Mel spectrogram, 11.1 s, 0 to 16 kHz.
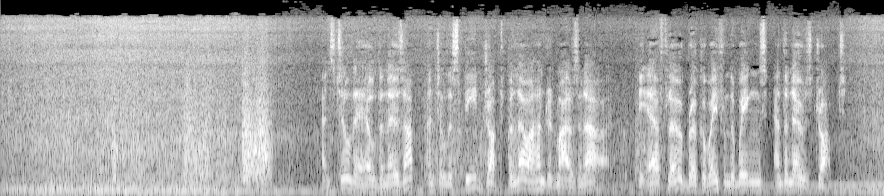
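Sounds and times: piston engines droning: 0:00.0 - 0:11.0.

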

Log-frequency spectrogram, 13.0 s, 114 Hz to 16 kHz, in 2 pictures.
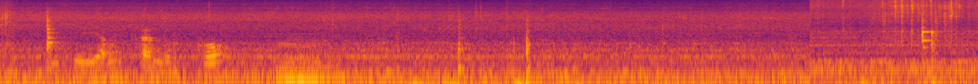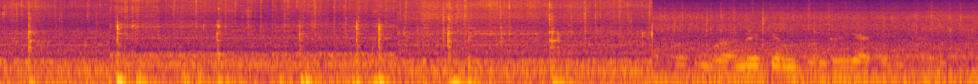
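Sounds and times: vegetables sizzling in oil: 0:00.0 - 0:13.0
spatula clicking against pan: 0:05.9 - 0:10.9.

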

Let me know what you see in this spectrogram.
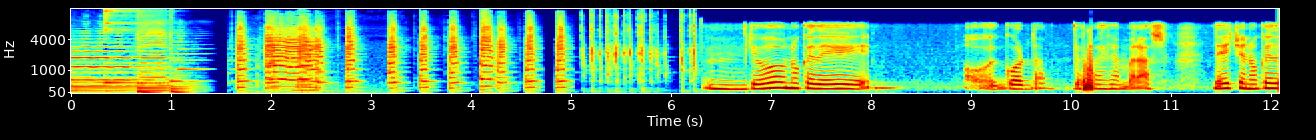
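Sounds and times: keyboard typing clicks: 0:05.1 - 0:06.4
woman speaking: 0:06.3 - 0:08.4, 0:09.0 - 0:12.0.

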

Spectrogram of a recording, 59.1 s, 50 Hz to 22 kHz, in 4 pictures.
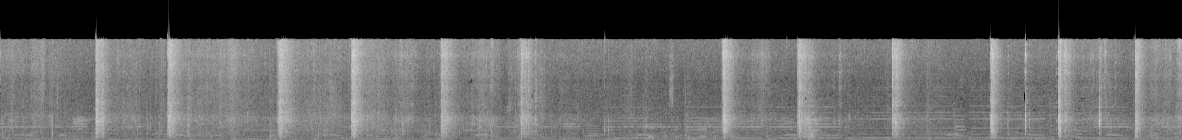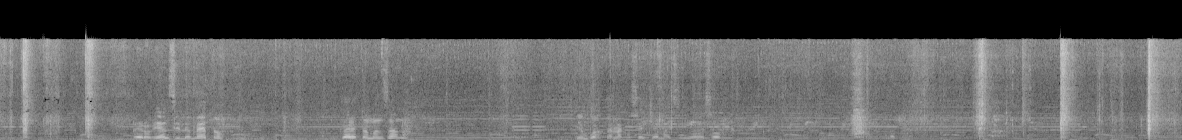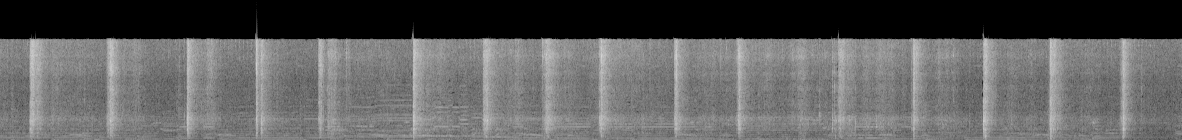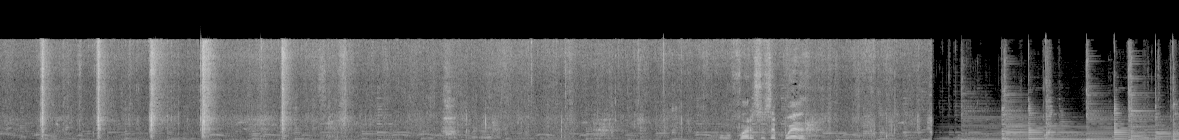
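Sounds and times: machete chopping brush: 0:00.0 - 0:07.8, 0:08.9 - 0:16.1, 0:24.6 - 0:53.1
background music: 0:00.0 - 0:59.0.

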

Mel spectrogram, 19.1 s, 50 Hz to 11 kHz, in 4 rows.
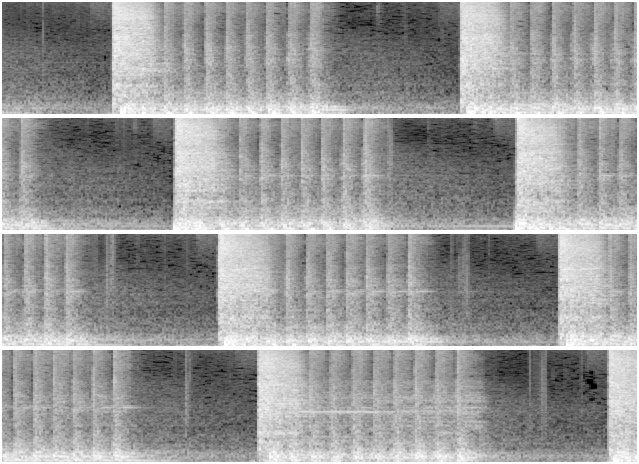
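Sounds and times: rapid percussive rattling: 0:00.8 - 0:02.8, 0:03.4 - 0:18.2.

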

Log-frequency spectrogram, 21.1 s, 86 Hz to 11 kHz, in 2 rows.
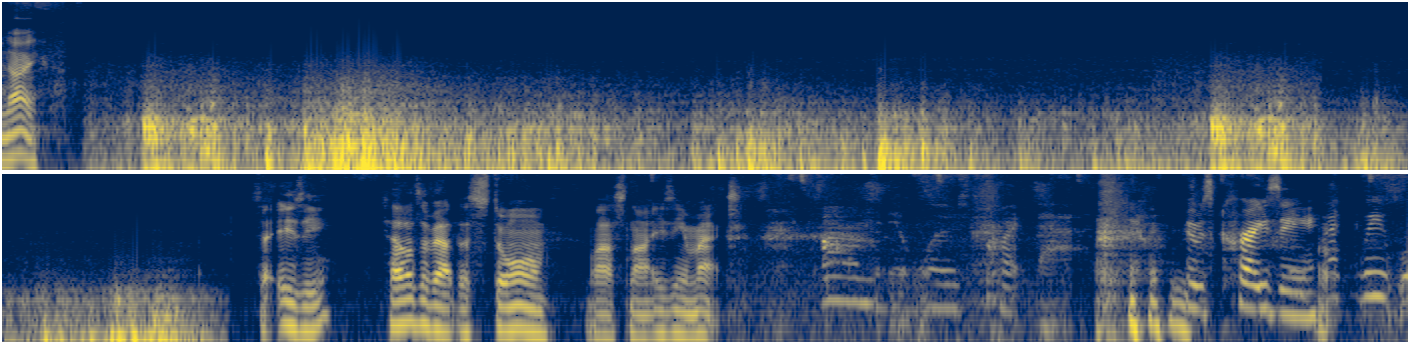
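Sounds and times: sharp thunder crack: 0:00.6 - 0:12.2
thunder rumbling: 0:00.6 - 0:12.3.

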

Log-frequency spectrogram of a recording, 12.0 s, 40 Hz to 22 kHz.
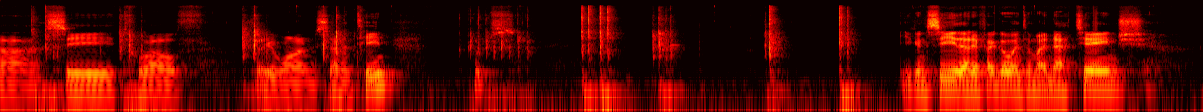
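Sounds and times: computer keyboard typing: 0:00.2 - 0:01.6, 0:02.4 - 0:03.6, 0:04.6 - 0:07.0, 0:07.6 - 0:08.7.

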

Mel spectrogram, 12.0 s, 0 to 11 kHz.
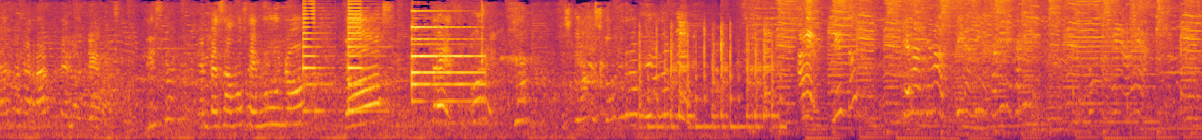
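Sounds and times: electronic countdown beeps: 0:04.1 - 0:05.1, 0:06.4 - 0:08.0.

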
